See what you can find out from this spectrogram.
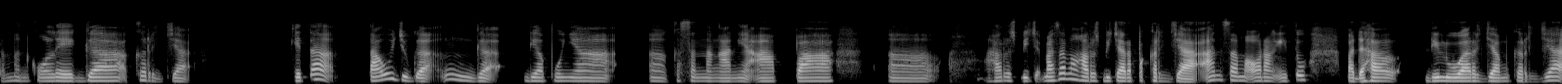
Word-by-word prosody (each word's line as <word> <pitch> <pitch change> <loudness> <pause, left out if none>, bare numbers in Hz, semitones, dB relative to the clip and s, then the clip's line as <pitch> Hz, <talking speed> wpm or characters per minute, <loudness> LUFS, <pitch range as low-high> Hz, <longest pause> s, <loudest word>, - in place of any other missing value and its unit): teman 165 +2 -10
kolega, 160 +1 +1
kerja. 170 -10 -5 1.0
Kita 220 +8 +2 0.4
tahu 180 +7 +4
juga 160 -6 +1
enggak, 195 - -2 0.3
dia 165 -1 0
punya 160 -3 -2 0.4
e 160 - -4 0.2
kesenangannya 155 -3 -3
apa? 155 +1 +1 0.6
Eee, 145 -2 -4 0.6
harus 165 +1 -2
bica 155 - -2
masa 185 +9 +3 0.2
harus 175 -1 0
bicara 160 -1 +4
pekerjaan 140 +4 +2
sama 190 -3 +1
orang 165 -1 +1
itu. 155 +7 -3 0.5
Padahal 155 0 +4 0.2
di 160 +1 +2
luar 160 -1 +6
jam 155 -2 +3
kerja. 160 +3 +1
160 Hz, 105 wpm, -25 LUFS, 155-170 Hz, 1.0 s, luar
